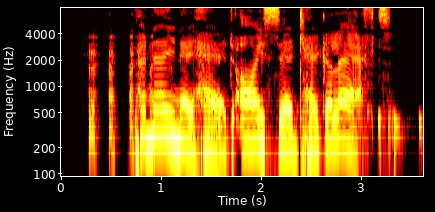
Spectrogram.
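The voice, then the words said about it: Poor Gordon Ramsay impression. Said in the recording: “Could you imagine Gordon Ramsay directing your driving as a GPS voice? ... That's a terrible impression”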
